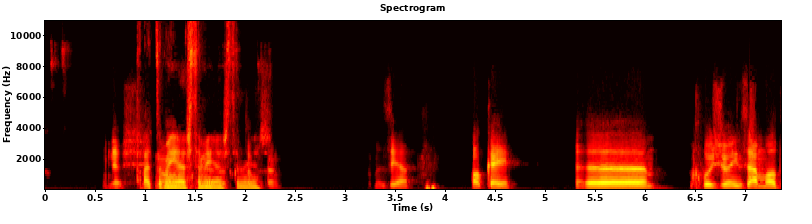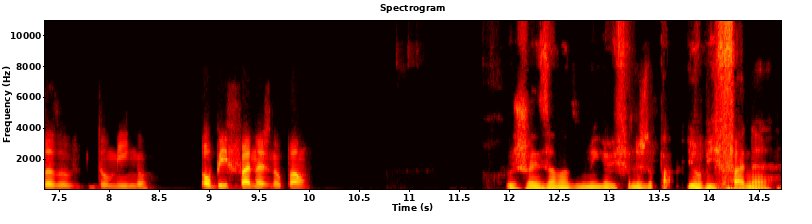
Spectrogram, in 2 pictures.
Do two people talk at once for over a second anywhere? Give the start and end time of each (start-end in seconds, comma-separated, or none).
0.9-2.3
